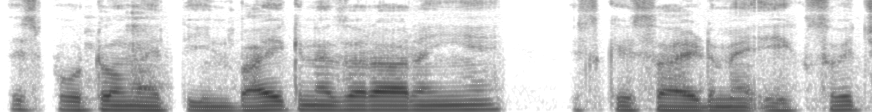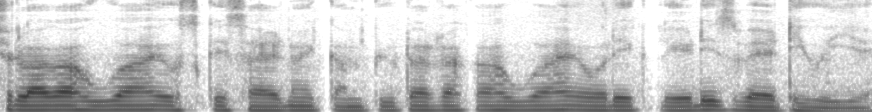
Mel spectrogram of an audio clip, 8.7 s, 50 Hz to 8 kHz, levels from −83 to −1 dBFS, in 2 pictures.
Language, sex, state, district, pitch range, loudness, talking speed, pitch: Hindi, male, Maharashtra, Sindhudurg, 105-115 Hz, -28 LUFS, 205 wpm, 110 Hz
